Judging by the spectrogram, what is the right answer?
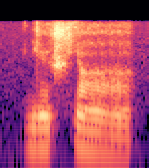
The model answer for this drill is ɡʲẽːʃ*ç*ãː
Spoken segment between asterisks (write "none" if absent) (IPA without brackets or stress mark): ç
